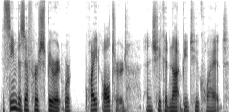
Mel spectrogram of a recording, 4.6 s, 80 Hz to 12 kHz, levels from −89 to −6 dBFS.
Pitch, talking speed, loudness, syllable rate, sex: 135 Hz, 210 wpm, -20 LUFS, 5.6 syllables/s, male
